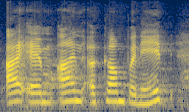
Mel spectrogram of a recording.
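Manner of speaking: normal talking voice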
